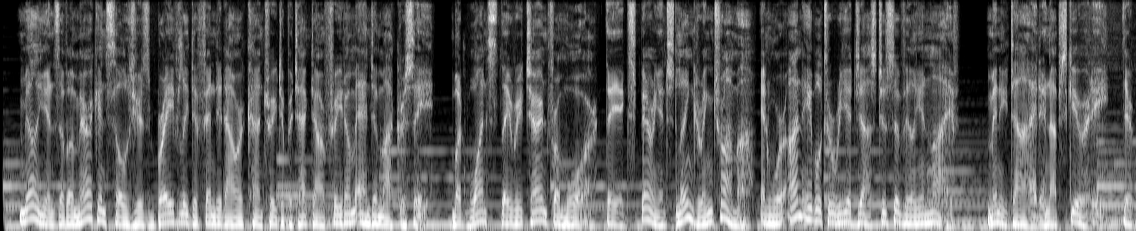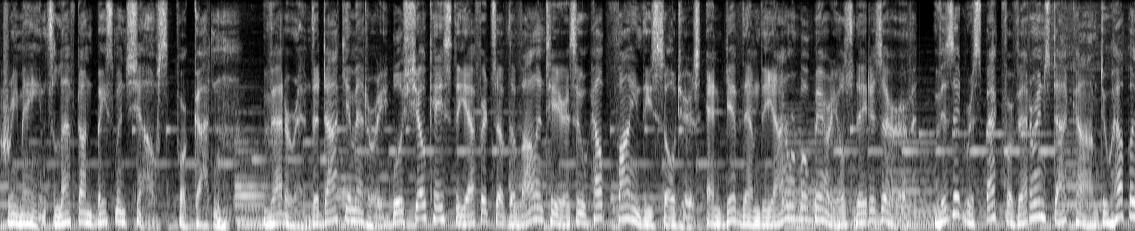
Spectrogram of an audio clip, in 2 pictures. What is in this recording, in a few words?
Veterans VO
